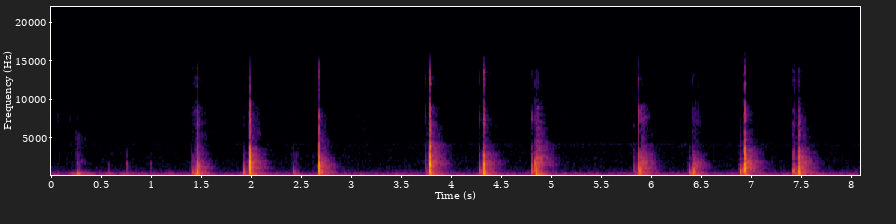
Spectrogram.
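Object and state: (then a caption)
Silicone pop-it fidget toy being popped. Fingertips press the hollow bubbles of a large square rainbow silicone push-pop fidget toy resting on a wooden table. About ten short, crisp pops come at an uneven pace over a low steady hum, each a bright, dry snap that dies away almost instantly.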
